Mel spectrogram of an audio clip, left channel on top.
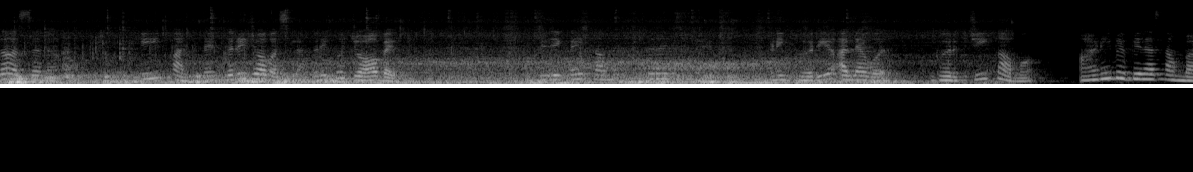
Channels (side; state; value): right; silent; digital silence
